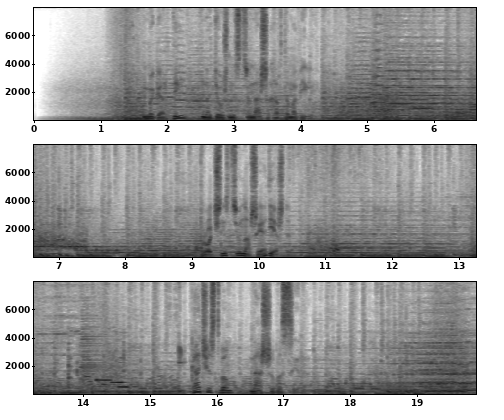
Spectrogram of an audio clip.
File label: Russian voiceover movie trailer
